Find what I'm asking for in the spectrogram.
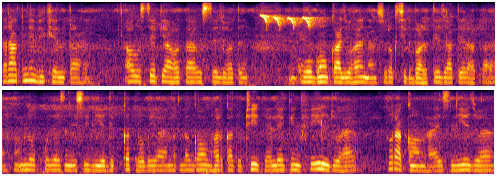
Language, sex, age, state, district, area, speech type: Hindi, female, 45-60, Bihar, Madhepura, rural, spontaneous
